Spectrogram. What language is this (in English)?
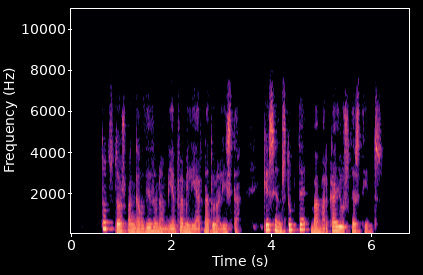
Catalan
